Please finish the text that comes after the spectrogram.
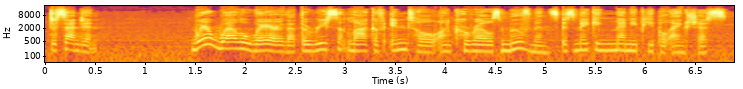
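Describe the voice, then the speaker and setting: A woman's voice: lowish voice, normal speed, a little mellow, a little hiss or hum, lightly acted. A woman voicing a headquarters operator giving the player an official mission briefing in a video game. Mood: measured. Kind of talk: scripted game dialogue.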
